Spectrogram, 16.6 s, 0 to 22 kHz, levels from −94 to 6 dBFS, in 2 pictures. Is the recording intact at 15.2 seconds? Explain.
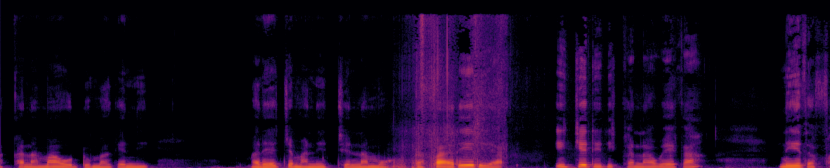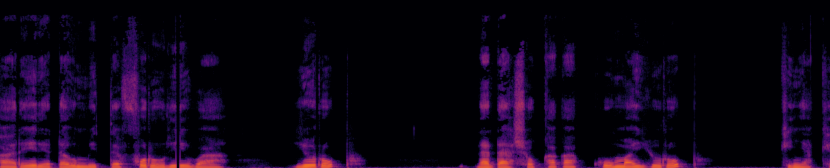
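Yes, the speech is intact at 15.2 seconds, with no audible fault at that moment.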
